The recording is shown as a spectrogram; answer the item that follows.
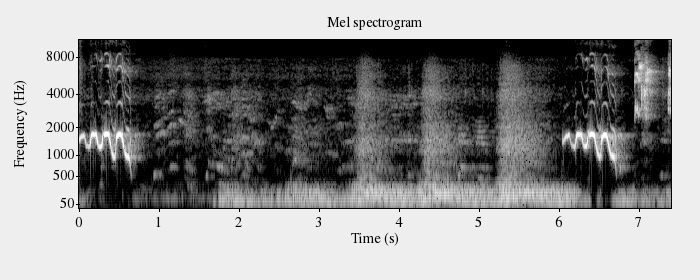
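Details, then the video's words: Black-naped oriole of Java singing loudly in the morning: a rolling, wavy fluted whistle opens the recording and returns about six seconds later. Between the phrases there is a steady low hum with muffled, voice-like background sounds. "kepodang emas jawa gacor & menggema || kicauan di pagi hari"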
